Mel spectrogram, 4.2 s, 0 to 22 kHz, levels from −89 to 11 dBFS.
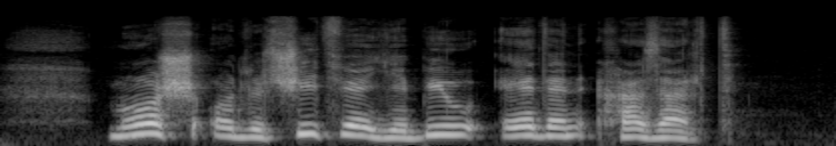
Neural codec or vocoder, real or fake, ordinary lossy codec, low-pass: none; real; none; 14.4 kHz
